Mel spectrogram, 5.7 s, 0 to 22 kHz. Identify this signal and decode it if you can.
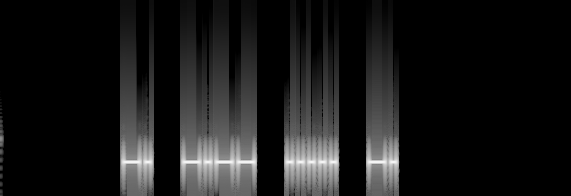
Morse code, heard as a keyed tone, about 22 wpm, spaced as for 16 wpm, 700 Hz. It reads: NY5N
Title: USA Call Signs - 4 Characters - 2x Character Spacing - 22wpm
